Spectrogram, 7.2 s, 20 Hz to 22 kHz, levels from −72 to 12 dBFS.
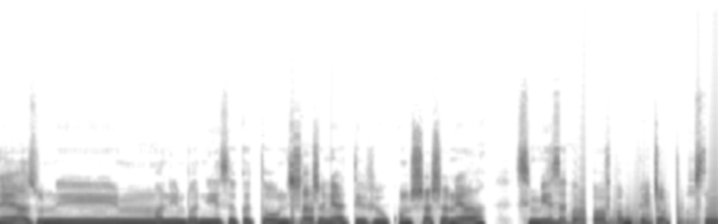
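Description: At 2.91 s the speech turns into robotic sound from repeated short buffers until 3.31 s, and it's wall-to-wall buzz for that whole stretch. It comes back right after "ny sasany a tsy" at 5.47 s and runs to the end, covering most of that section. The fixed 200 Hz drone points to a 5 ms chunk looping while fresh audio is skipped, likely a starved playback buffer. It sounds rigid and metallic, loosely tracking the syllables.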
